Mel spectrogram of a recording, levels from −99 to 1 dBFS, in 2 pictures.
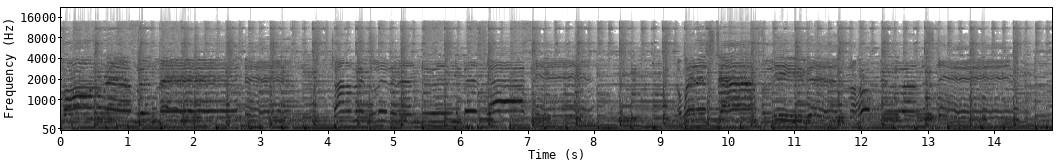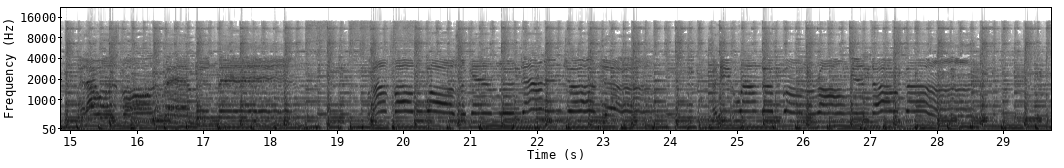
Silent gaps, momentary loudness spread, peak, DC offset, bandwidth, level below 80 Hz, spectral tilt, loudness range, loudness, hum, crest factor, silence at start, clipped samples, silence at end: none; 4 LU; 0 dBFS; under 0.1%; 14.5 kHz; -20 dBFS; -5.5 dB/octave; 2 LU; -10 LUFS; none; 10 dB; 0 s; 0.3%; 0 s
